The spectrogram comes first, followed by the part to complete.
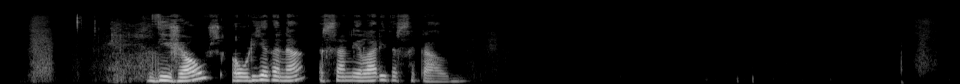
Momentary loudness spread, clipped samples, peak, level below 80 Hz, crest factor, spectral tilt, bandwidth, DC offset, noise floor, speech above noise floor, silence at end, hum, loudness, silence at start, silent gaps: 25 LU; under 0.1%; -2 dBFS; -74 dBFS; 22 dB; -6 dB/octave; 11.5 kHz; under 0.1%; -80 dBFS; 60 dB; 5 s; none; -21 LUFS; 0.3 s; none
